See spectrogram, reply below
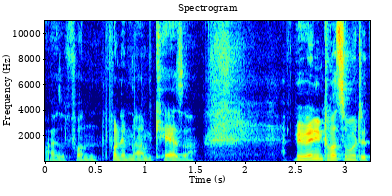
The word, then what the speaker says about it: Caesar: Also Caesar, wir sprechen es heute Caesar aus, äh, wird eigentlich gar nicht Caesar ausgesprochen, denn das lateinische C wird wie ein K gesprochen. Dann heißt es ja schon mal Käser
